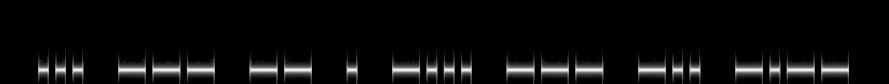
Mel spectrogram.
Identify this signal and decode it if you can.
Morse code, heard as a keyed tone, about 14 wpm, spaced as for 12 wpm, 680 Hz. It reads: SOMEBODY
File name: Morsekurs / Witze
